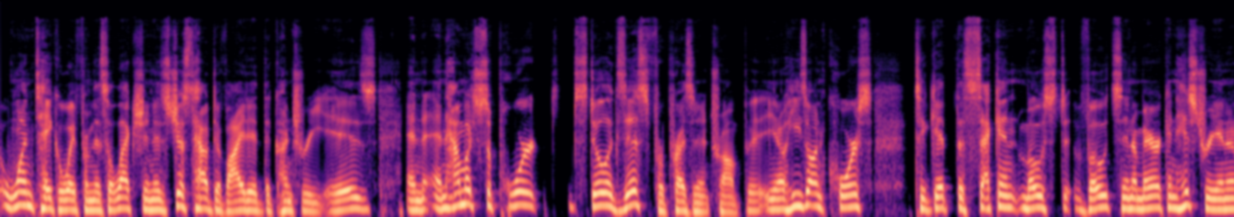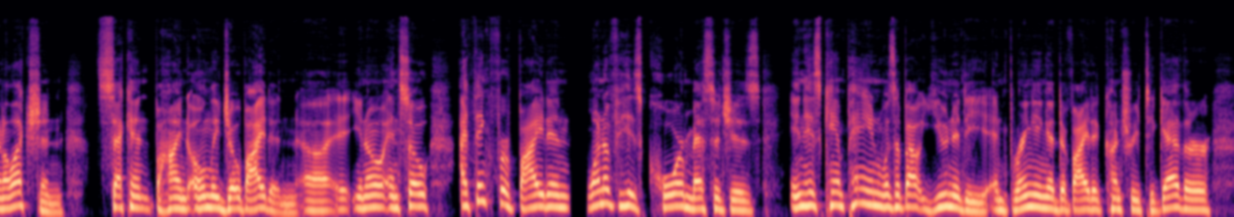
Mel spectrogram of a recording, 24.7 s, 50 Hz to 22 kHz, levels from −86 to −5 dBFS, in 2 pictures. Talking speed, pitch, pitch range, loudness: 170 wpm, 160 Hz, 145-185 Hz, -16 LUFS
